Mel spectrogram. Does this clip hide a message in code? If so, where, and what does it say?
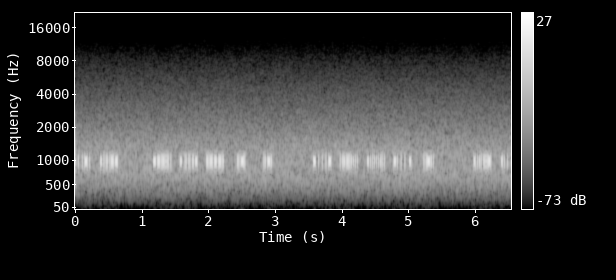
Yes: Hellschreiber (Feld-Hell, 122.5 baud) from 0.0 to 6.6 s, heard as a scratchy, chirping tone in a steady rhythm, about 980 Hz. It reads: … EA211 HZCUI …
